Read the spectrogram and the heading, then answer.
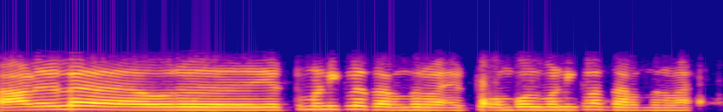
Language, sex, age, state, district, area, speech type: Tamil, female, 30-45, Tamil Nadu, Thoothukudi, urban, conversation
